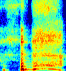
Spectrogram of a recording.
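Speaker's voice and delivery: high, choked little laugh through tears; teary laugh. Real, not acted. Admitting to viewers she is teary, choked laugh. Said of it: "I'm getting teary-eyed".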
